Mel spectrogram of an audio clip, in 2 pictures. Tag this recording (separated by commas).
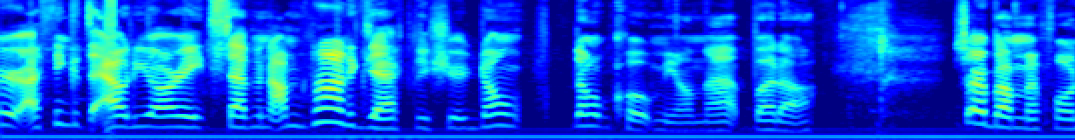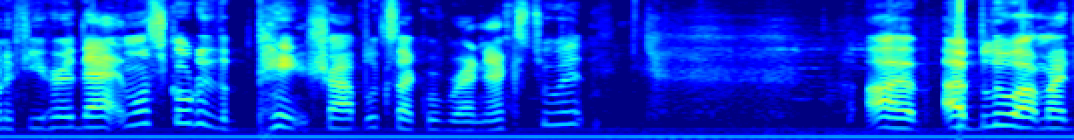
Speech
